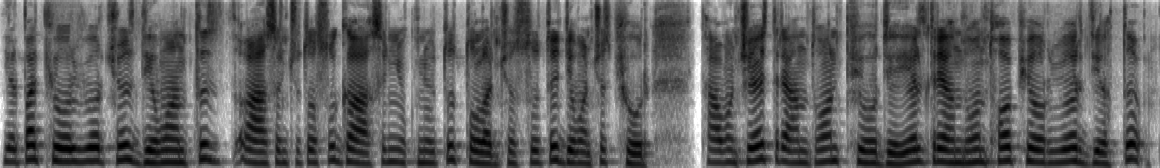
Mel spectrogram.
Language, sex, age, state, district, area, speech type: Kashmiri, female, 30-45, Jammu and Kashmir, Anantnag, rural, spontaneous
